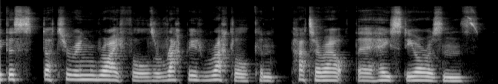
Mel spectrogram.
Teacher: the short ah sounds in rapid rattle can patter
